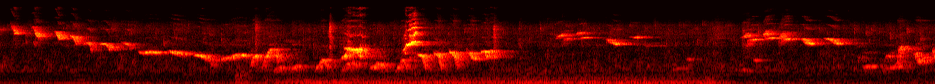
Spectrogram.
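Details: Young white-rumped shama from Medan gives a run of clear whistled notes that slide downward in steps, followed by rising and falling warbled phrases, with a steady low hum underneath for several seconds.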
